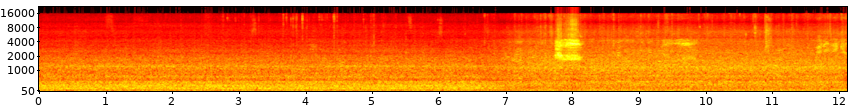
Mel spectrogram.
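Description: A plane's engines roar steadily inside the cabin.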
